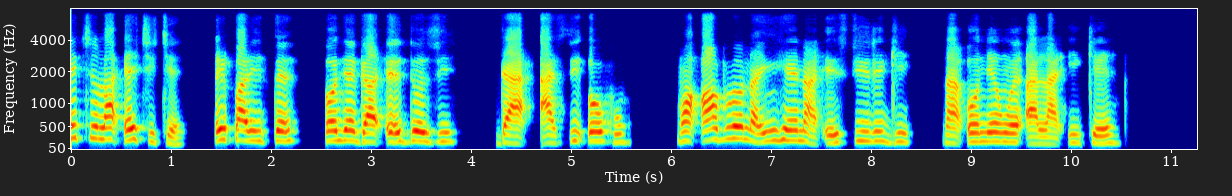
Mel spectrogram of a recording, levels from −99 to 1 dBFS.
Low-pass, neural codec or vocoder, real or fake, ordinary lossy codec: 7.2 kHz; codec, 24 kHz, 1.2 kbps, DualCodec; fake; none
